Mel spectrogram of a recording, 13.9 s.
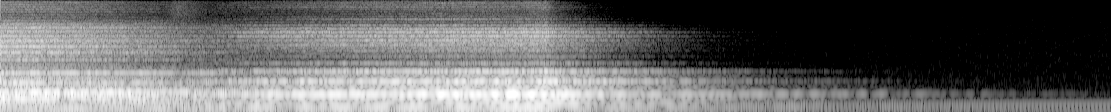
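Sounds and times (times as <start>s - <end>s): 
church choir singing: 0.0s - 8.6s.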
